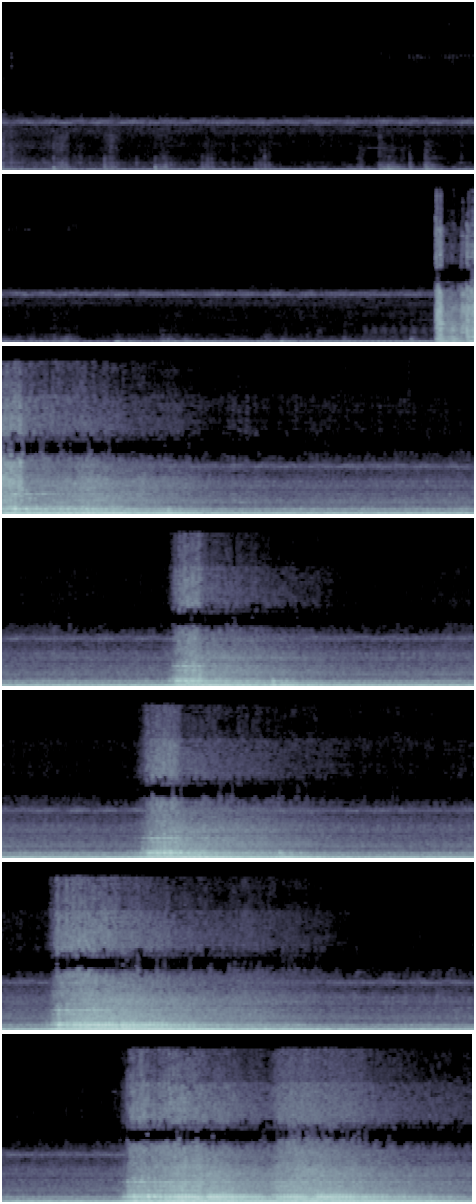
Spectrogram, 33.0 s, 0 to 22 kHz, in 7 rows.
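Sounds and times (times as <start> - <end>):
car engine idling and revving: 6.3 - 33.0.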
